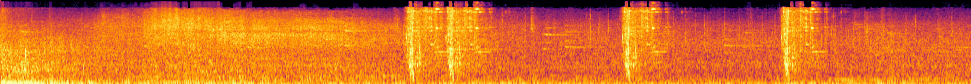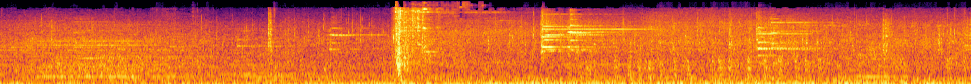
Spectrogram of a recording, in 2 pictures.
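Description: In Hogwarts Legacy, a Confringo spell strikes a boiler in a dark dungeon, with several sharp blasts and bursts over a dense rumbling bed of game ambience.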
